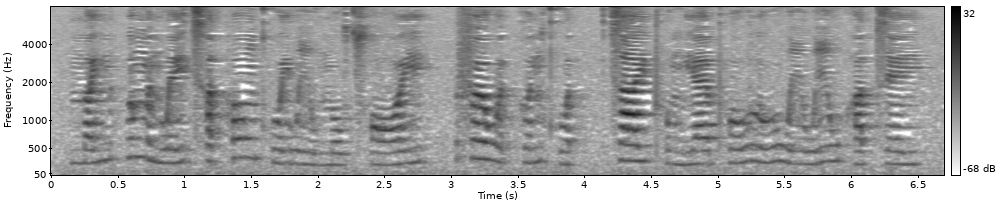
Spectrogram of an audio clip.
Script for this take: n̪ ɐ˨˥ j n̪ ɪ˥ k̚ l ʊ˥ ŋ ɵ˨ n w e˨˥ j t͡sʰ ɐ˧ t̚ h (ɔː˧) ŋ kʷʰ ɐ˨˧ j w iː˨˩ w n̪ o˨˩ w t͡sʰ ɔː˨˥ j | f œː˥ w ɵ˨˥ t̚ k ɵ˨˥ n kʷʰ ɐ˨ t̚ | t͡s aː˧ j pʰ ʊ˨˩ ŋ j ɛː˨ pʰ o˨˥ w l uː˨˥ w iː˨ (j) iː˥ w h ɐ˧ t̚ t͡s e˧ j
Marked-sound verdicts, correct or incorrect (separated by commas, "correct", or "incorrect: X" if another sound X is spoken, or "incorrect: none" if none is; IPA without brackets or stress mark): incorrect: ɔː˥, incorrect: w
